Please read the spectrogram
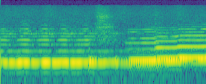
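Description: Wooden Native American flute playing a slow melody: a long held low note that steps up to a higher note about one and a half seconds in.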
